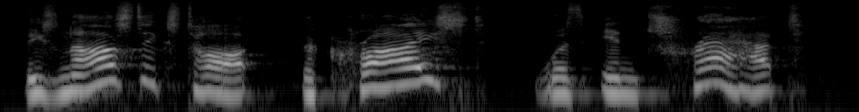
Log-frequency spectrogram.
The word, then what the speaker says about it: Gnostics: They were called, remember, it begins with a G. The G is silent. They're Gnostics. And they taught the Christ, this is what they taught.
